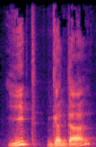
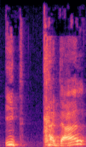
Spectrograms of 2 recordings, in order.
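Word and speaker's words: Yitgadal: Yit, gadal, et yit, kadash. Les gens font le contraire. Des fois, ils disent yit, kadal, et yit, gadash. Ça va pas.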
